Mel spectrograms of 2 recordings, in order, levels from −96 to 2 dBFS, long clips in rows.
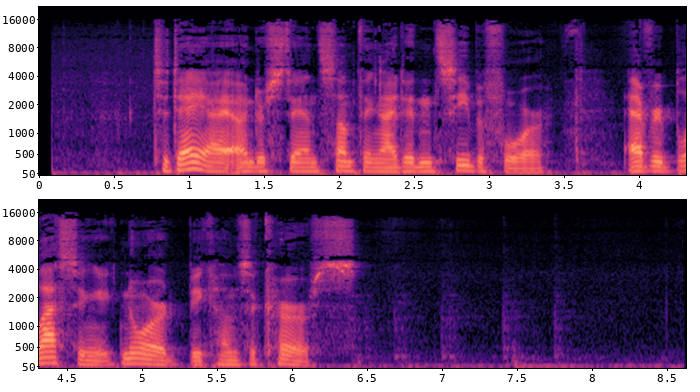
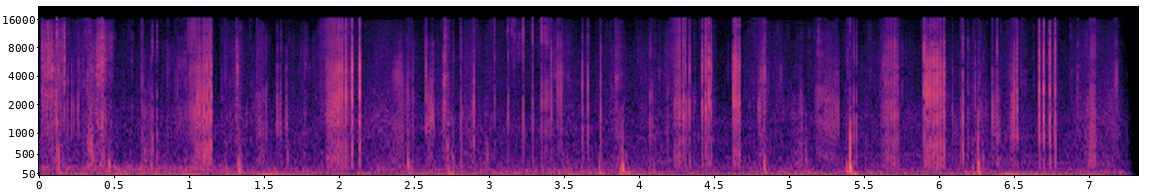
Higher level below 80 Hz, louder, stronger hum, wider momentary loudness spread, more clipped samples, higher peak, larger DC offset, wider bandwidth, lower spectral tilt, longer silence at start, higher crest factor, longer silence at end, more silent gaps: about the same, -50 dBFS vs -48 dBFS; first, -24 LUFS vs -36 LUFS; neither; second, 9 LU vs 14 LU; neither; about the same, -4 dBFS vs -4 dBFS; neither; about the same, 16 kHz vs 17 kHz; first, -5 dB/octave vs -2 dB/octave; about the same, 0.1 s vs 0 s; second, 22 dB vs 34 dB; first, 0.8 s vs 0.05 s; neither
